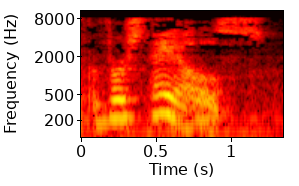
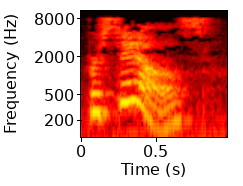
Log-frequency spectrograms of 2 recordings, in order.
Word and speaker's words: Versailles: And then another sale of goods and more people and another move, this time to a farm outside of Versailles. – Versailles, Kentucky. – Which bears no resemblance to Versailles, even though it's spelled the same.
